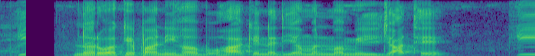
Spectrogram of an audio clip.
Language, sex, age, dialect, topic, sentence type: Chhattisgarhi, male, 18-24, Western/Budati/Khatahi, agriculture, statement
